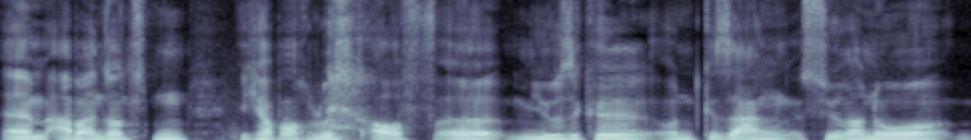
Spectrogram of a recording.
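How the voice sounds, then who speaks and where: A man's fairly high-pitched voice, dark and mellow in tone, at a moderate pace with fairly even intonation, on a very clean recording with a silent background. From East Germany. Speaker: podcast co-host. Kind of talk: casual chat.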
